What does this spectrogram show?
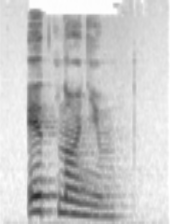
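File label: "этноним", Komi, female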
